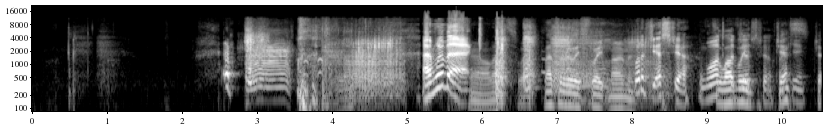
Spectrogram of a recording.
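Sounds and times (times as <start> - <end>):
buzzy raspy fart sound effect: 2.8 - 5.1, 6.0 - 8.8
speech: 5.3 - 10.5.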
